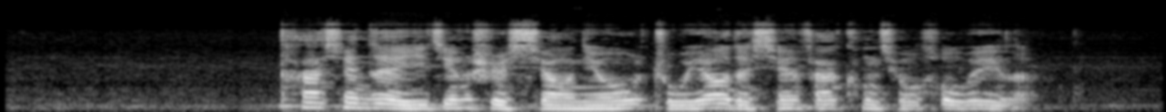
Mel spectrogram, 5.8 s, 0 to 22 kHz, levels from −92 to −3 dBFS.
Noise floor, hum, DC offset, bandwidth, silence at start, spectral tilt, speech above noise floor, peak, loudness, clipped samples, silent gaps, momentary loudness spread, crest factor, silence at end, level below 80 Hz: -57 dBFS; none; under 0.1%; 9.6 kHz; 1.4 s; -4.5 dB/octave; 40 dB; -4 dBFS; -17 LUFS; under 0.1%; none; 9 LU; 16 dB; 0.7 s; -58 dBFS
